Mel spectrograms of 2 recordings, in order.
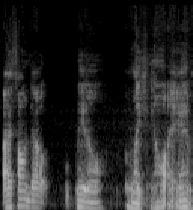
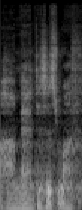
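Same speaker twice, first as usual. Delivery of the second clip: mock complaining tone; 3 semitones lower, 4 dB quieter than usual. Describing what he says once he starts to complain: imitating own complaining. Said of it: "'cause once I complain".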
